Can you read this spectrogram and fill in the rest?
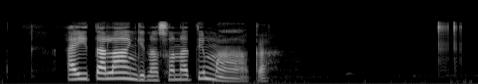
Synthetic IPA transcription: ajitalaŋɡinaʂɔnatim̤aːka

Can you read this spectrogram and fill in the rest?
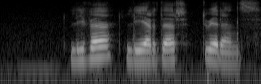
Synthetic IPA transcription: livəliərdərtwiədəns

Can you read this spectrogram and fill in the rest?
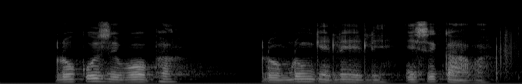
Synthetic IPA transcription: lok̬ʼuziɓɔpʰa | lom̩luŋʱɛleliisiɡ̥ʱaːɓa

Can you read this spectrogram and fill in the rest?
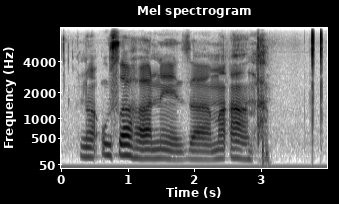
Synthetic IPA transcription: naʔusaɦanɛd͡zamaʔaːnt̪ʰḁ

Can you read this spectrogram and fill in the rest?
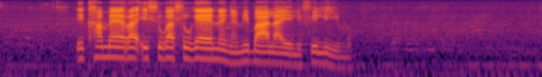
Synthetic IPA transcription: ikʰamɛraʔiɬuk̬aɬuk̬ɛnɛŋemiɓalajelifiliːmɔ

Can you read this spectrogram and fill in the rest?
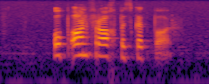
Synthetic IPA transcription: ɔpɑːnfrɑːχbəskək̚bɑ̰ːr

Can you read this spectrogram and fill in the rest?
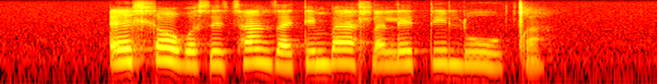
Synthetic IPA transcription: ɛɬɔɓɔsit͡sʰand͡zʱatʼimpʼaɬaletʼiluːǀa

